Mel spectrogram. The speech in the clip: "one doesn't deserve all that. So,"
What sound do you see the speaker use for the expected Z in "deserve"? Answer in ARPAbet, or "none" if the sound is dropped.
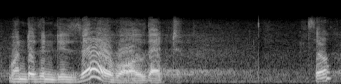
Z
